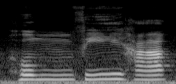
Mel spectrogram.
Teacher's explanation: I am not going to merge, I am not going to hide, just clearly say the mim, hum fiha. Mim is a letter of tawassut as well, so you are allowed to rest on this for just a little bit, give it a little bit of time, and this is going to be the mim with idhar.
